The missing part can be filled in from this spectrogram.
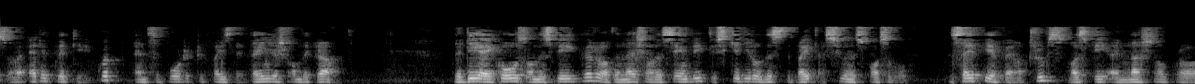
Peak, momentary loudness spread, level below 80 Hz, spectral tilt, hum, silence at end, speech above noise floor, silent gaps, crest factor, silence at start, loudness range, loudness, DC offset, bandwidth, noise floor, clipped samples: -4 dBFS; 12 LU; -58 dBFS; -4.5 dB/octave; none; 0 s; 33 dB; none; 20 dB; 0 s; 7 LU; -24 LUFS; under 0.1%; 6.2 kHz; -57 dBFS; under 0.1%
